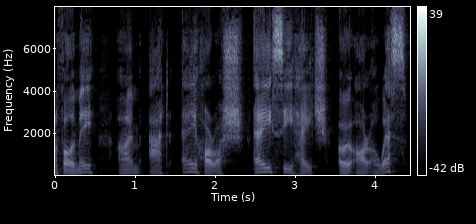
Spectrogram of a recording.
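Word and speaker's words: achoros: And if you want to follow me, I'm at ahorosh, A-C-H-O-R-O-S, the C is silent, on Threads and Instagram.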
